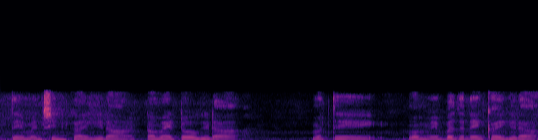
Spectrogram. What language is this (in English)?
Kannada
